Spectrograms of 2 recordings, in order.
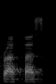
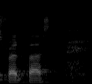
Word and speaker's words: Fred Fest: It's not Fred Fest, it is Fred Fest.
